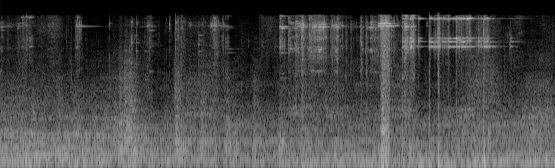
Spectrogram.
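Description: Metal snow chains clink and rattle as they are handled and tightened on a truck's dual rear tires, soft jingling throughout that grows into louder clanks near the end, close up with no talk.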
